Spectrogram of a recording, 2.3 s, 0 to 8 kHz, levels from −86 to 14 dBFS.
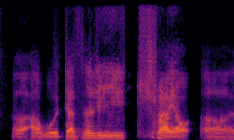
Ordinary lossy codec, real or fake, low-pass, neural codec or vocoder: none; fake; none; codec, 16 kHz, 2 kbps, FreqCodec, smaller model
